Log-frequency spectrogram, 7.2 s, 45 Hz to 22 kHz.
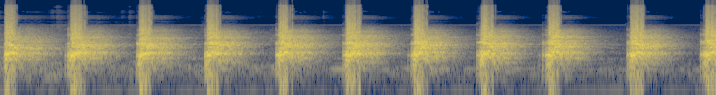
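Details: Tula, a bulldog, barks in a steady series of sharp, loud barks, one about every 0.7 seconds, with nothing else audible around them.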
